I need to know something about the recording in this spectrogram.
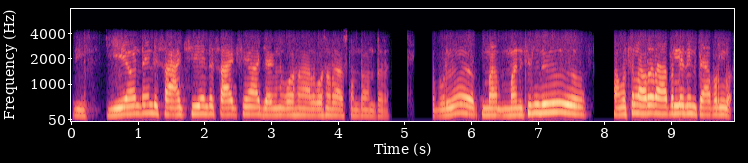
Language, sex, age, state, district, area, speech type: Telugu, male, 30-45, Andhra Pradesh, Konaseema, rural, conversation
